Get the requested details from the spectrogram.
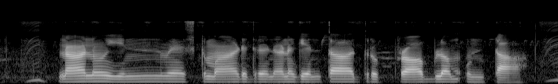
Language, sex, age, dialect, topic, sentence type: Kannada, male, 25-30, Coastal/Dakshin, banking, question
